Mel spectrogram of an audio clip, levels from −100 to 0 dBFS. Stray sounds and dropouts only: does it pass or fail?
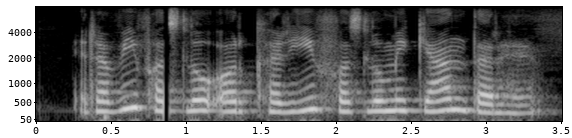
fail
